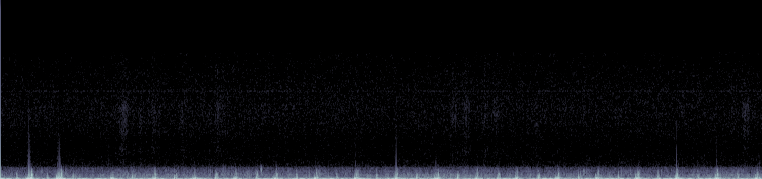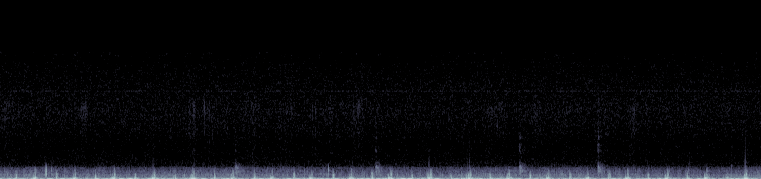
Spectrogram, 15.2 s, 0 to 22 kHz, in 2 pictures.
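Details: 19-year-old female's heartbeat after an exercise bike session: fast, forceful heart thumps with an uneven rhythm and occasional early or skipped beats, consistent with premature beats.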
